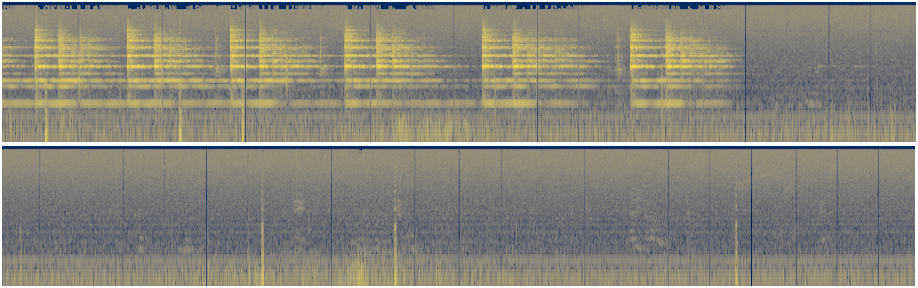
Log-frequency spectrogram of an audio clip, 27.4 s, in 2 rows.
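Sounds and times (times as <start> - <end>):
bell: 0.0 - 11.2.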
